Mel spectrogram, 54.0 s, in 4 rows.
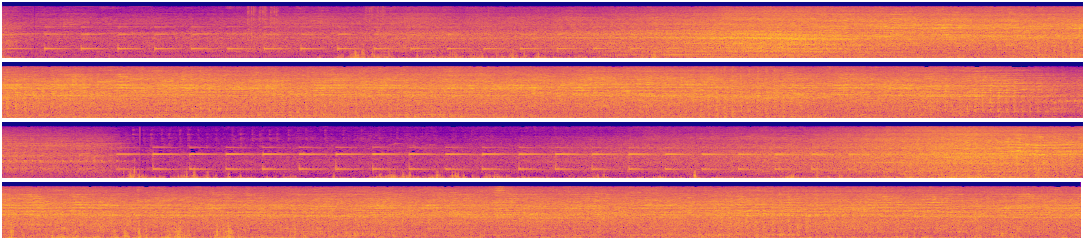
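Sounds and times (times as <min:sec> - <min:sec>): level-crossing warning bell: 0:00.0 - 0:13.2, 0:23.4 - 0:38.6, 0:39.2 - 0:53.9
freight train passing: 0:00.0 - 0:54.0.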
